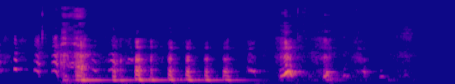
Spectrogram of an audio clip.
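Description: A man and a woman laughing together, a run of quick, even ha-ha pulses lasting about two seconds, then a shorter burst of laughter.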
